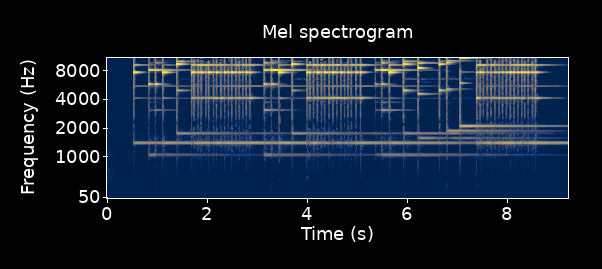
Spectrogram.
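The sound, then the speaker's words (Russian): Invisible icy bells chime as a massive armory door unlocks with a platinum key, many bright, high ringing tones struck in quick irregular bursts, each note ringing on, heard alone without voices. “Пропели невидимые ледяные колокола.”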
